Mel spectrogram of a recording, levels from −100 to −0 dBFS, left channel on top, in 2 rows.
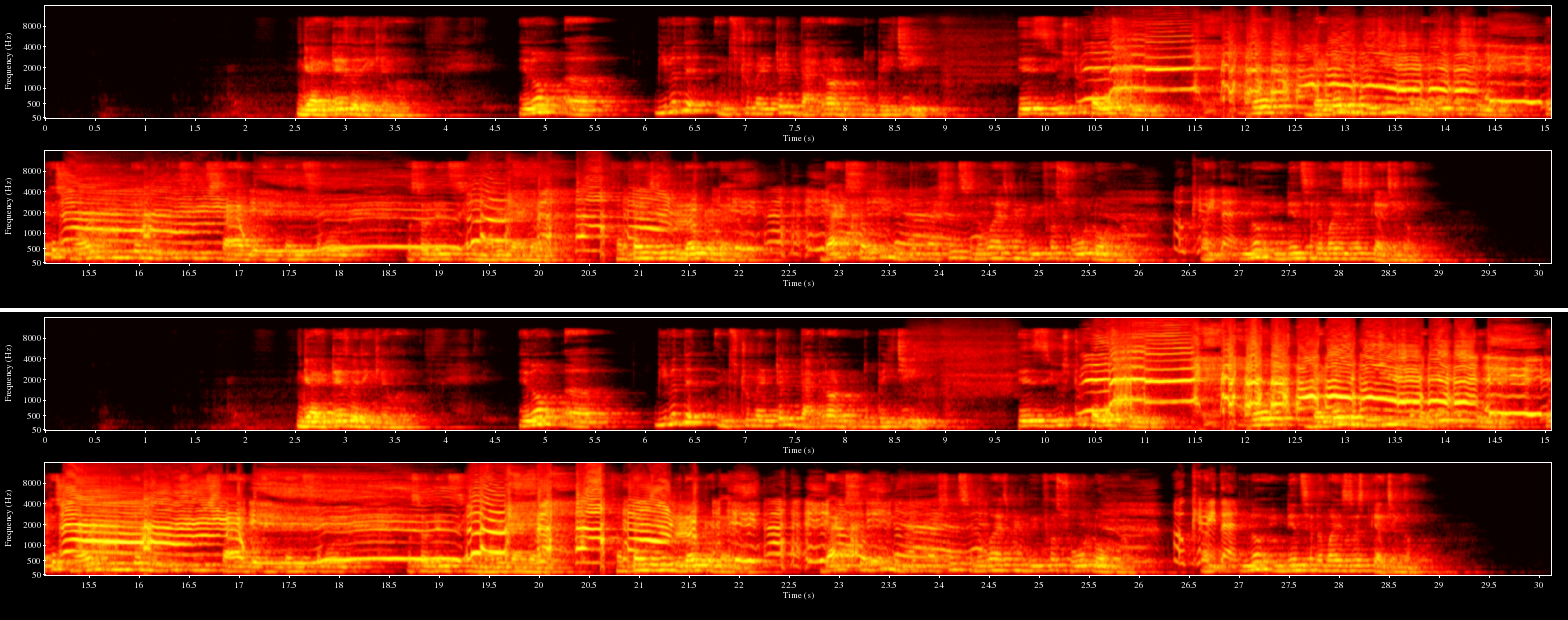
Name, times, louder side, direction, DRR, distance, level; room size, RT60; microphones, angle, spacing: voice 1, 2.5-3.6 4.7-5.5 6.1-8.8 9.7-11.1 11.9-14.6 15.0-18.1 18.7-20.1 20.7-22.1 22.8-25.9 26.6-28.7, equal, 10° right, 5 dB, 6.9 m, -31 dB
Crying sobbing, 10.3-24.5 24.8-24.9 25.8-27.0, right 7 dB, 50° right, 1.4 m, -27 dB
29.0 x 26.5 x 7.6 m, 0.84 s
head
